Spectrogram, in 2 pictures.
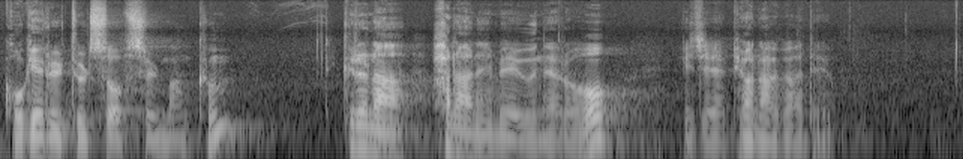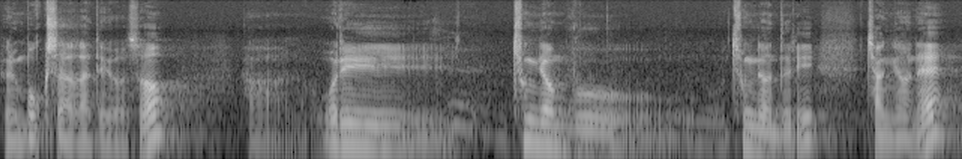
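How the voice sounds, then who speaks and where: A man preaching a sermon as senior pastor, telling a story with sudden swings between loud outbursts and hushed asides. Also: on the low side, very animated, a little slow. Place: large church sanctuary. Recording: reverberant church hall.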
